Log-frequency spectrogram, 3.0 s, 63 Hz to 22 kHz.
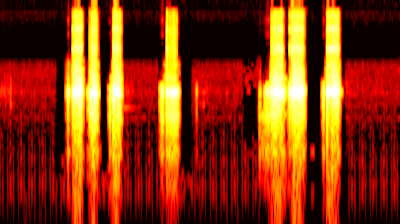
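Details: At a nest in the Ādaži training area, Latvia, on 30 June 2016, a European roller gives quick harsh rasping notes, three close together, one alone, then three more, loud and grating.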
